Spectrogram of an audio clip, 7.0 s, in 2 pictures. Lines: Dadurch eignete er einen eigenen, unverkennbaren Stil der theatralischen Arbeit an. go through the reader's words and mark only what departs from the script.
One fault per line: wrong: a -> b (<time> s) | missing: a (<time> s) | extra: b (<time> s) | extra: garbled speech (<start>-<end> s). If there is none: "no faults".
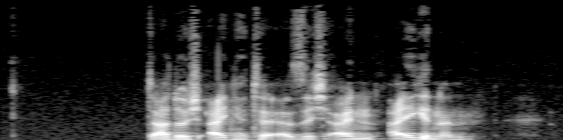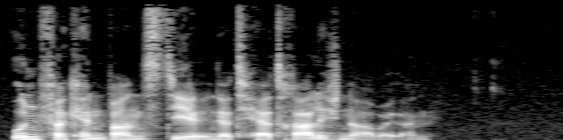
extra: sich (1.8 s)
extra: in (4.8 s)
